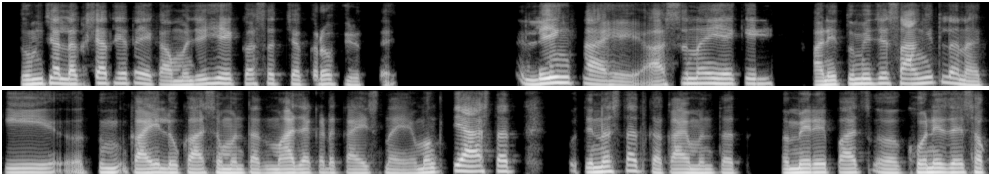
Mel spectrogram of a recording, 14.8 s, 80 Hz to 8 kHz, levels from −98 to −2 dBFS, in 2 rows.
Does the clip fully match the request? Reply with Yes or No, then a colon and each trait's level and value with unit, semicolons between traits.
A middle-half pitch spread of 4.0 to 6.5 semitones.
Yes: average, 4.5 semitones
